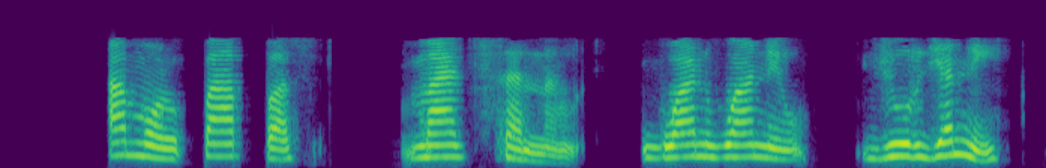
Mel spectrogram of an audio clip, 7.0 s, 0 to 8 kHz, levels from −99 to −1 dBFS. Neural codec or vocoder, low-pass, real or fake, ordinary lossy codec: codec, 16 kHz, 2 kbps, X-Codec, WavLM features, trained on Multilingual LibriSpeech; 7.2 kHz; fake; AAC, 16 kbps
